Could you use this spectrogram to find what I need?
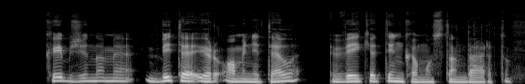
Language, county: Lithuanian, Vilnius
